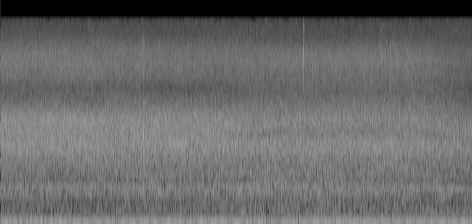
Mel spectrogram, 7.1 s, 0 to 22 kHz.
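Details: Rear fan of an Asus Strix GTX 1080 graphics card after lubricating its sticking bushing, fan speed raised to about 80%: smooth, even rush of air with a faint steady hum and no ticking or rattle; fan running normally.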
